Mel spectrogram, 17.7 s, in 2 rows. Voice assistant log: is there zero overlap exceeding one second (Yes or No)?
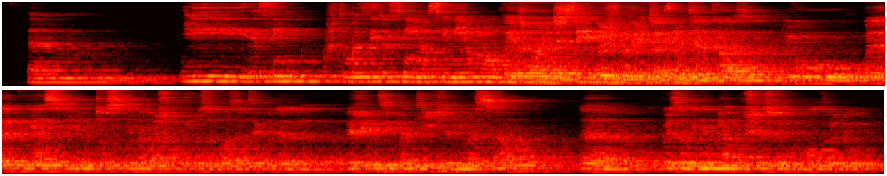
No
